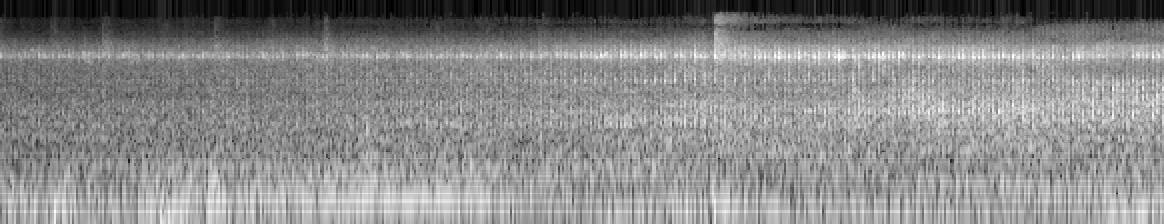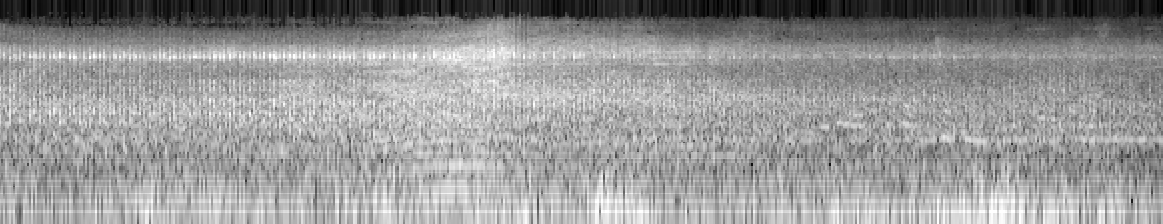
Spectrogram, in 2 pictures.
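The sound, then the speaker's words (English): Steady street traffic rumbles throughout, with engines of passing cars and a heavier truck, forming a continuous, moderately loud wash of noise; faint voices may be mixed into the background. “Watch out for cars.”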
